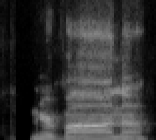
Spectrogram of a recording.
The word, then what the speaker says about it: nirvana: sanskrit look poof anatole taught me how to pronounce this word right in guadalajara nirvana it means blow out you just all of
